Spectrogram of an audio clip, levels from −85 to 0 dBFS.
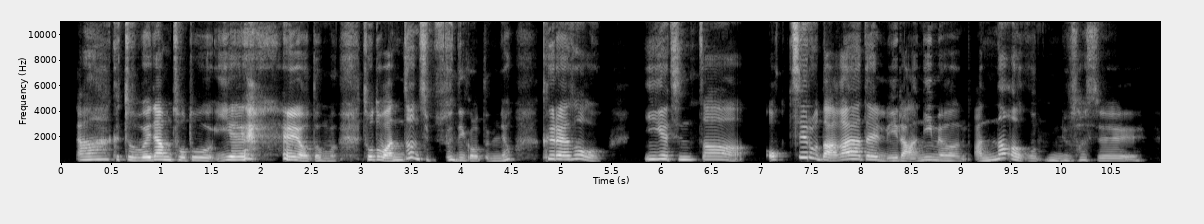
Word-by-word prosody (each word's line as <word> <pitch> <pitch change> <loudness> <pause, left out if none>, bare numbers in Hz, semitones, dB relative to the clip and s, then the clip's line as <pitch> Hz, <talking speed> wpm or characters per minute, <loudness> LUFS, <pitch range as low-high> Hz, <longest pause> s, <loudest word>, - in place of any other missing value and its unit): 아 245 +2 -2
그쵸. 225 -4 -1
왜냐면 225 +3 +6
저도 205 -3 -2
이해해요. 225 - +3
너무. 170 -2 -9 0.3
저도 240 -1 -1
완전 200 +8 +2
집순이거든요. 200 -3 -4 0.3
그래서 275 - +1 0.4
이게 270 +1 -1
진짜 245 -1 -2 0.2
억지로 400 -2 +1
나가야 255 +5 +4
될 235 -8 -1
일 185 +1 -5
아니면 180 +1 -4
안 185 +6 -6
나가거든요, 190 - -5
사실. 175 -2 -9
215 Hz, 275 characters per minute, -19 LUFS, 185-250 Hz, 0.4 s, 왜냐면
